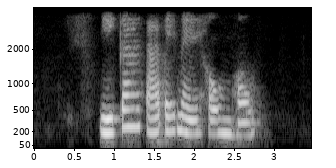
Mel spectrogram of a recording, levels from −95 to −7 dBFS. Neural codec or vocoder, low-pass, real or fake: codec, 44.1 kHz, 2.6 kbps, DAC; 3.6 kHz; fake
